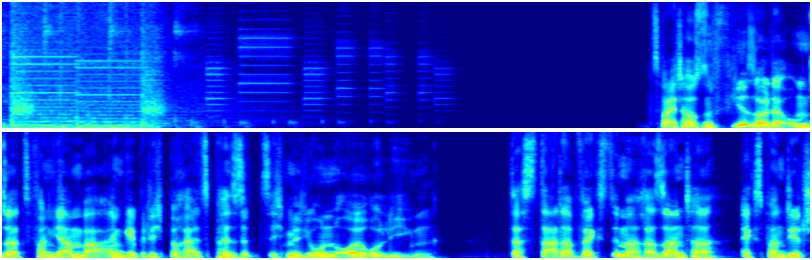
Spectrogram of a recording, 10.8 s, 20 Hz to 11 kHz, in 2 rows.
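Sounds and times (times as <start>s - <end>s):
bright electronic mobile phone ringtone jingle: 1.2s - 3.2s
speech: 4.4s - 10.7s.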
